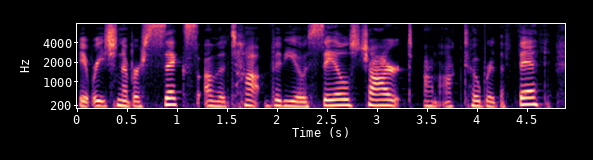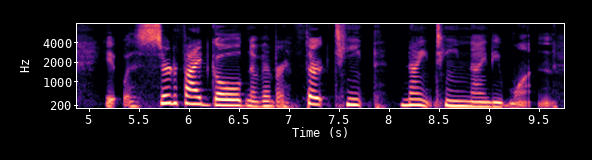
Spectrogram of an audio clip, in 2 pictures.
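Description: On a very clean recording with a silent background, a woman in a normal speaking voice talks at a fairly slow pace and fairly low pitch, with ordinary pitch variation and hardly any pauses. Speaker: podcast co-host. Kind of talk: casual chat.

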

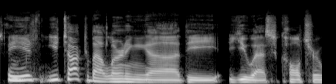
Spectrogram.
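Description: A man with a medium-pitched voice speaks with an American accent. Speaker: podcast host. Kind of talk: interview.

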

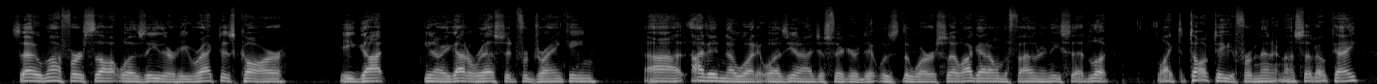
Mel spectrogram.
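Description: A man speaks with a Southern US accent at a medium pitch. His pitch varies in an ordinary way, and his pace is fairly quick. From Florida (Winter Haven). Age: 60s. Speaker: host's father, builder. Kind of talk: casual chat.

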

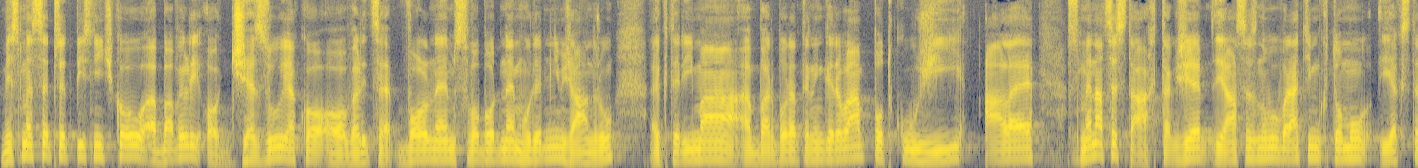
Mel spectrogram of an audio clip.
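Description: A man talks in a plain, everyday voice at a medium pitch. His pace is moderate and his pitch variation ordinary. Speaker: radio host. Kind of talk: radio interview. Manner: formal.

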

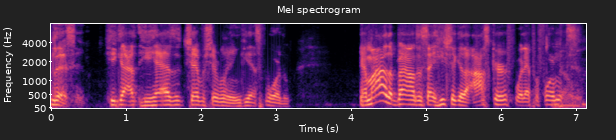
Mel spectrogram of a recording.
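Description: At a fairly quick pace, a man speaks at a fairly high pitch with vocal fry, ordinary pitch variation and big swings in loudness. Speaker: podcast co-host. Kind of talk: casual banter about sports.

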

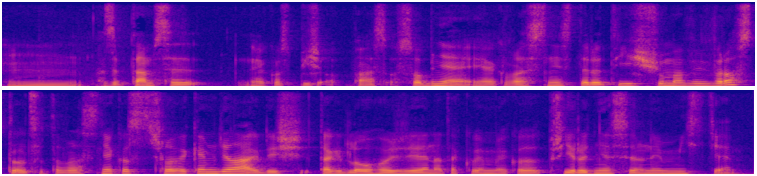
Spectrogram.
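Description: A man with a normal speaking voice, medium-pitched, at a fairly slow pace with fairly even intonation, on a very clean recording with a silent background. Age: 30s. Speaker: podcast host. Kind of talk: interview. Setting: guest's home.

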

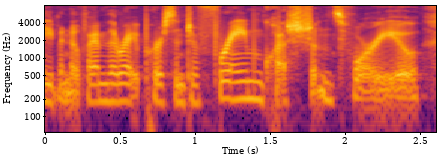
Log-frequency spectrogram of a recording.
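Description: Over a silent background in a very clean recording, a woman speaks at a medium pitch with vocal fry. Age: 40s. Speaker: author and former business owner. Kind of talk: casual chat.

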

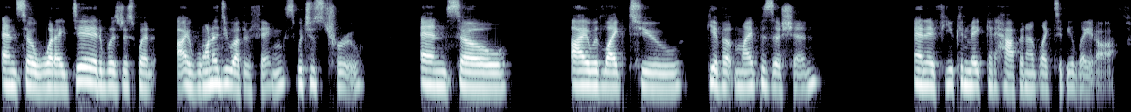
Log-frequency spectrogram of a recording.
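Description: A woman's fairly low voice in a Canadian accent, monotone and flat, with long, frequent pauses against a quiet background. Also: moderate pace. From Edmonton, Alberta, Canada. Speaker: screenwriter and director. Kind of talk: casual interview.

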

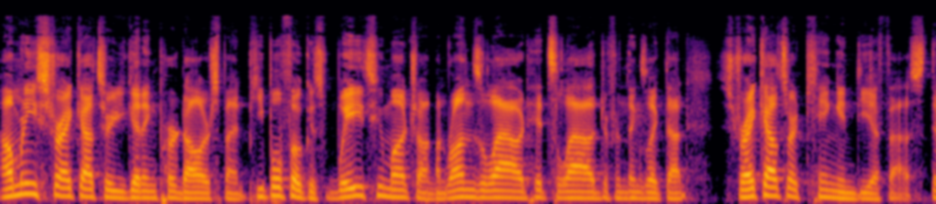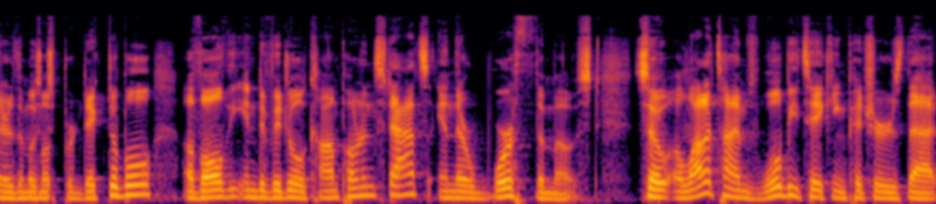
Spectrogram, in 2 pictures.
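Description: A man with an American accent and an ordinary speaking voice talks at a fairly quick pace in a medium pitch with ordinary pitch variation, recorded dry and close with no echo in a very clean recording with a silent background. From US South, South Florida. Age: middle-aged. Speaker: fantasy sports analyst. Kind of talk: casual chat. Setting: studio.

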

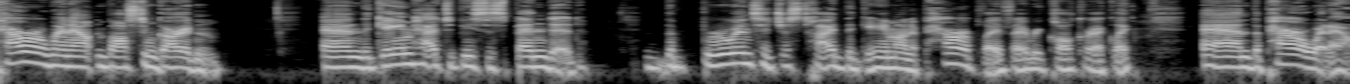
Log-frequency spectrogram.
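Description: A woman with an American accent uses a plain, everyday voice, fairly low in pitch, at a moderate pace, with ordinary pitch variation and very even loudness. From New York City, Brooklyn. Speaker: sports columnist. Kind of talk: interview.

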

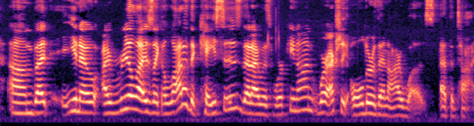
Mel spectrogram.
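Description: A woman with an American accent and a plain, everyday voice, fairly high in pitch, at a fairly quick pace with lively intonation. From US South, Nashville, Tennessee. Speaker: tech company policy executive, former government staffer. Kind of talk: interview.

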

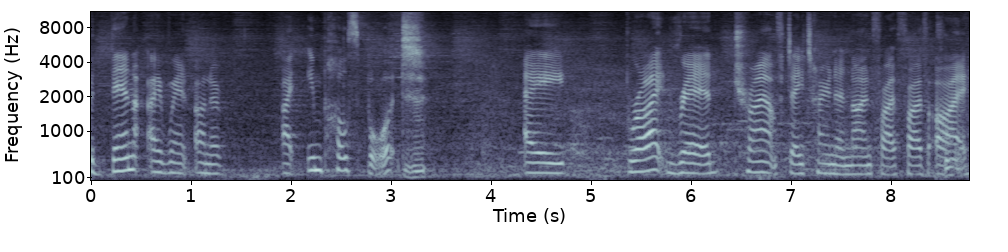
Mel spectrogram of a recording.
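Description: Against noticeable background noise, a woman speaks with an Australian accent. Her pitch is medium, with ordinary variation. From Australia, Canberra. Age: young. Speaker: motorcycle brand marketing manager. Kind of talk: interview.

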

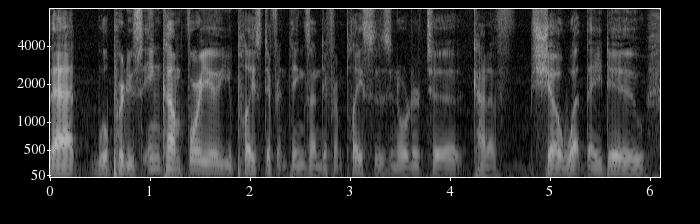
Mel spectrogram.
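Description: Speaking with an American accent, a man uses a medium pitch with ordinary variation. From United States. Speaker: board game reviewer. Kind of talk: casual chat. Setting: video call. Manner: animated.

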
